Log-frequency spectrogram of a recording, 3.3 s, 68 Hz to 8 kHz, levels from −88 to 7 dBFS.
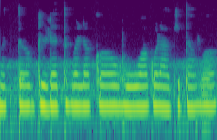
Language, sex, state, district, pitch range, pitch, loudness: Kannada, female, Karnataka, Belgaum, 215-220 Hz, 215 Hz, -14 LUFS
